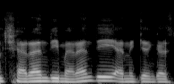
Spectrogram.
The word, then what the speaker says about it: Marandi: that we call Charandi Marandi. And again, guys, Charandi means like nonsense in Persian, which rhymes with his name Marandi.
